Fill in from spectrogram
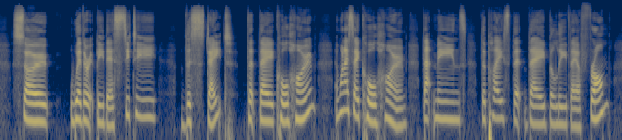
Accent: Brisbane, Queensland, Australia; also born or lived in Melbourne; And I grew up in Brisbane, and the state that Brisbane is in is Queensland.

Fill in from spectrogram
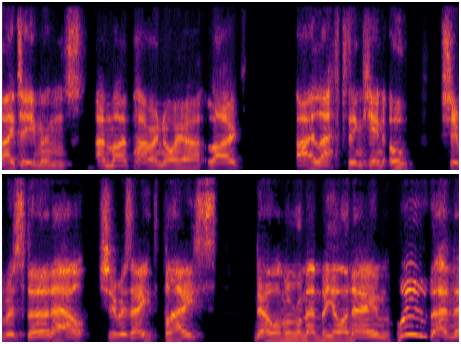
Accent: Manchester, North West England, United Kingdom; I'm Mancunian, I'm Northern, I'm rough. I'm from very powerful stock.

